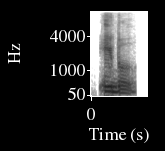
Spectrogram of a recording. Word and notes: able: Indian

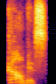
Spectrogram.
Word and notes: koumiss: Indian

